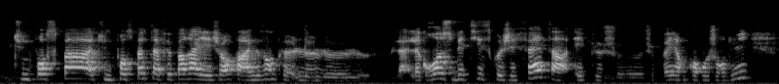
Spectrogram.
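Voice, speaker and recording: A woman with a high pitch and a bright, sharp tone speaks at a fairly quick pace, with lively intonation and big swings in loudness. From southwestern France (Pau). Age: 40s. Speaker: freelance graphic designer. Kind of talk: podcast interview. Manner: hesitant, many fillers and repetitions.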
